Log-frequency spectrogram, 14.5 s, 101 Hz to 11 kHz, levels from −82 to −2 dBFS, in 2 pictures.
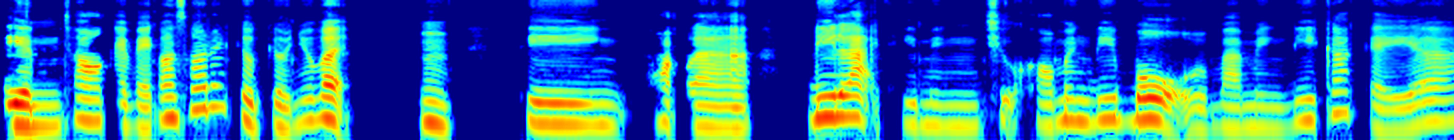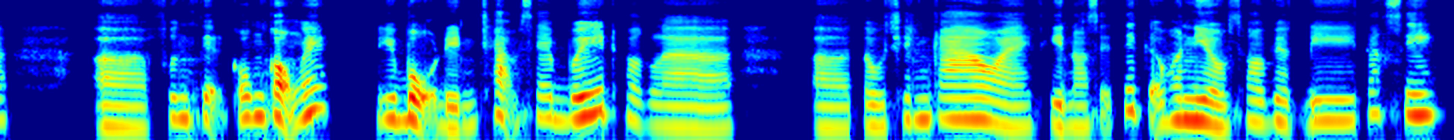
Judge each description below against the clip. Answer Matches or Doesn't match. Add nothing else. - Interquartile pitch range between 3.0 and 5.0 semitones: Matches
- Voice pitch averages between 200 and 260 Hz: Doesn't match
